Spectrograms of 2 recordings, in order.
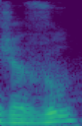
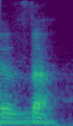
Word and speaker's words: veux: In regards to pronunciation, some people have a tendency to say je vous, tu vous, il, elle, on, vous. But this isn't correct. EU makes an E sound. Je veux, tu veux, il, elle, on veut.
